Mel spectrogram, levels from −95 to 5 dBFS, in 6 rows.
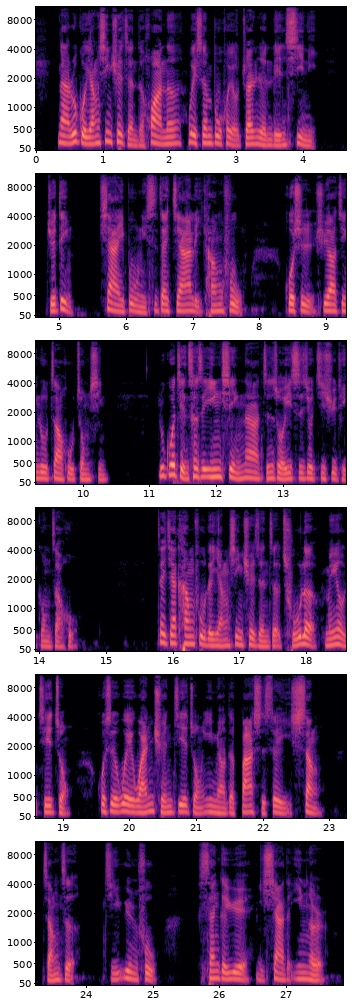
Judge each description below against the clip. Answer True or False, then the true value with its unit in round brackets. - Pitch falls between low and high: True (150 Hz)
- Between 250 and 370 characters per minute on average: False (225 characters per minute)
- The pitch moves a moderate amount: True (4.4 semitones)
